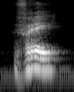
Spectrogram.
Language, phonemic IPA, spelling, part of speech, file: Dutch, /vre/, vree, verb / noun, Nl-vree.ogg
- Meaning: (noun) alternative form of vrede; peace; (verb) singular past indicative of vrijen; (adverb) very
